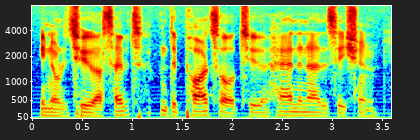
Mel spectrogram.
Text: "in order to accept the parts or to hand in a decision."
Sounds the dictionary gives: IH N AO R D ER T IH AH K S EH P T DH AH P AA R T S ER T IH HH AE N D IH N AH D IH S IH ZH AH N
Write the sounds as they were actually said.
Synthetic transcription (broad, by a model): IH N AO R D ER T IH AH S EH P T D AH P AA R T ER T IH HH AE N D IH N AH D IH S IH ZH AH N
